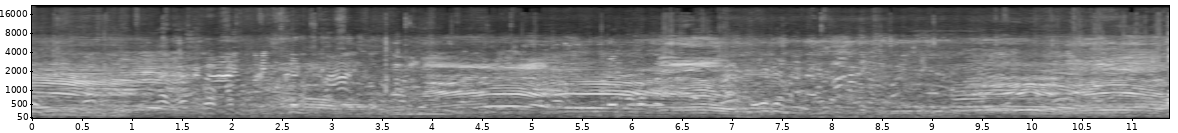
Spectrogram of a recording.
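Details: Sahiwal cattle, including bull calves, at the start of trading at Ambari cattle market in Dinajpur on 18 November 2024: overlapping low moos from several animals amid steady crowd chatter and a man's voice.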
